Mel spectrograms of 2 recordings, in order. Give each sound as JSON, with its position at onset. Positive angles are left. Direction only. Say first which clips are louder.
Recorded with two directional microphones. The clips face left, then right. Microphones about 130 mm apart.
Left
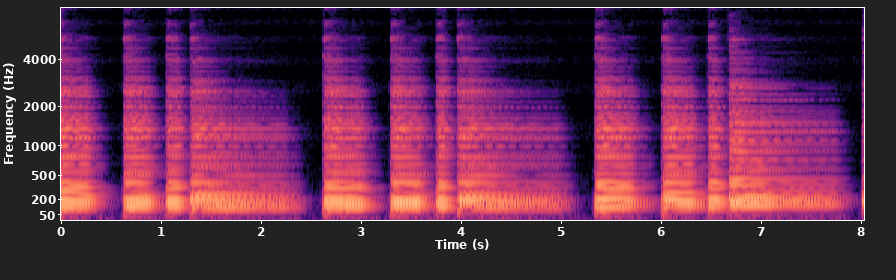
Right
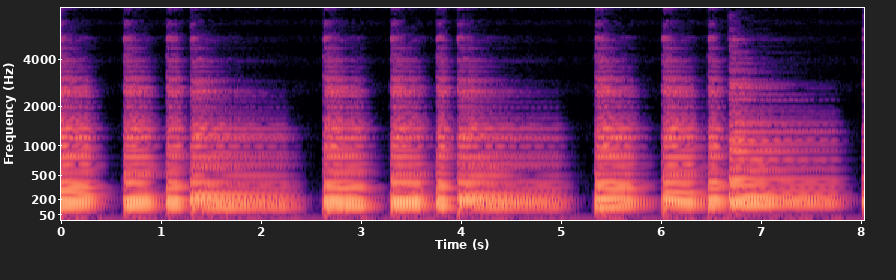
{"t": 0.0, "sound": "music", "louder": "left 1 dB", "side_deg": -20}
{"t": 5.3, "sound": "electric piano", "louder": "left 1 dB", "side_deg": -20}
